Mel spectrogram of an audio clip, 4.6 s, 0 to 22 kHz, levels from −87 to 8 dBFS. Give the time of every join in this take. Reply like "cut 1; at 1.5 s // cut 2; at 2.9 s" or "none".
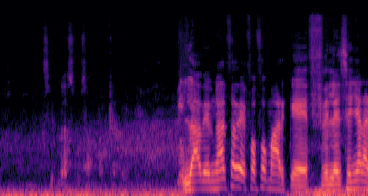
cut 1; at 2.2 s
